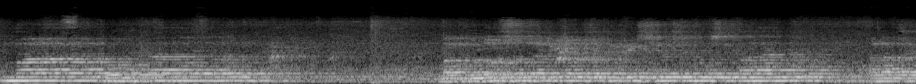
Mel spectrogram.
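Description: A crowd of people sings slowly together in a large echoing hall.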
